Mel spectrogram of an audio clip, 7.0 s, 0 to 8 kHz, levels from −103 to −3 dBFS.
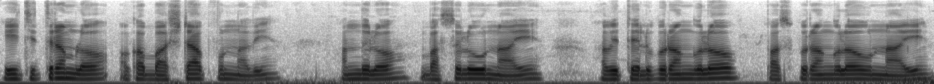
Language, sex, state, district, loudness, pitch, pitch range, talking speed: Telugu, male, Telangana, Mahabubabad, -17 LUFS, 125 Hz, 120-130 Hz, 120 wpm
